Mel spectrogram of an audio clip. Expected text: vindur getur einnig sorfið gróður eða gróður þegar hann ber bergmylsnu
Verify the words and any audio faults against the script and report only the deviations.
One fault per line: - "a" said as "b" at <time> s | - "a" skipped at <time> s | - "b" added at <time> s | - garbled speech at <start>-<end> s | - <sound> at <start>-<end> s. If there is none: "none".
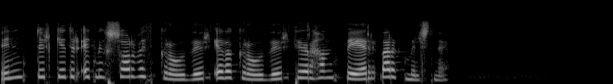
none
